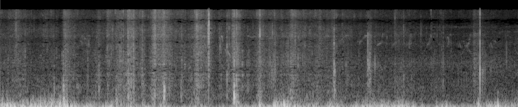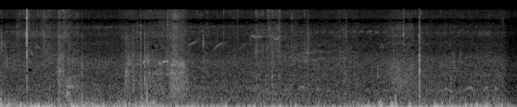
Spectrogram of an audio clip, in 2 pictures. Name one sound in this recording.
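A caught fish flaps and thumps on the grassy ground.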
